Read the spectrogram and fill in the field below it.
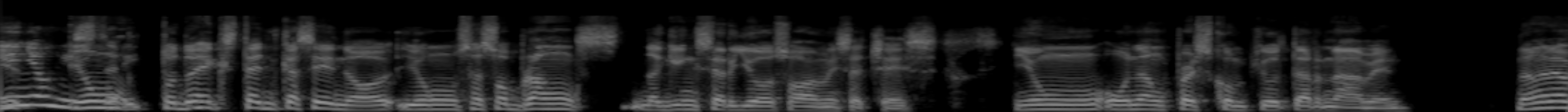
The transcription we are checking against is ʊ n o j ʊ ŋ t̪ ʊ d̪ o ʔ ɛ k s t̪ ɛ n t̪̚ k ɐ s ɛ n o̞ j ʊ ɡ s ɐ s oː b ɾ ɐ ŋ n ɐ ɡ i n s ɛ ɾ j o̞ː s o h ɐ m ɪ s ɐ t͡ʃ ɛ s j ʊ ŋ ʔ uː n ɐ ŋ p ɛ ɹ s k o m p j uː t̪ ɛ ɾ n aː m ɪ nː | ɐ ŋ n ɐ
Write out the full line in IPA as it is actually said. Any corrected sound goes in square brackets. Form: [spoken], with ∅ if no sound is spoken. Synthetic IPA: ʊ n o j ʊ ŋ t̪ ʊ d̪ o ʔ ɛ k s t̪ ɛ n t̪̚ k ɐ s ɛ n o̞ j ʊ [ŋ] s ɐ s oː b ɾ ɐ ŋ n ɐ ɡ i [ŋ] s ɛ ɾ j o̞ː s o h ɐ m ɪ s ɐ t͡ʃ ɛ s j ʊ ŋ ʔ uː n ɐ ŋ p ɛ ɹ s k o m p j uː t̪ ɛ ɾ n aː m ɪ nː | ɐ ŋ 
